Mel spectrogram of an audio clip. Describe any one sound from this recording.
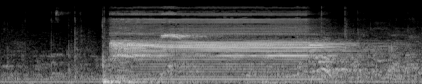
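A loud buzzer sounds and stops.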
